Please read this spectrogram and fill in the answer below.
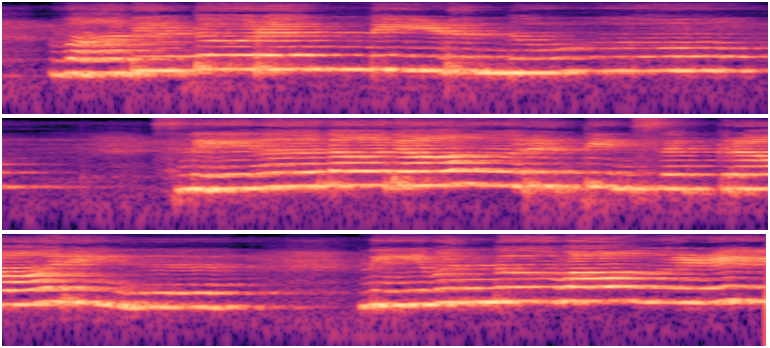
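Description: A young woman singing solo without accompaniment, in three long phrases with short pauses between them.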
